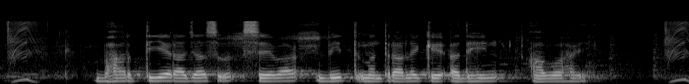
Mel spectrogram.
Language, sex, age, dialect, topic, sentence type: Magahi, male, 18-24, Central/Standard, agriculture, statement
